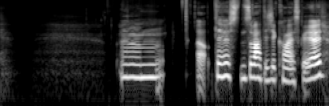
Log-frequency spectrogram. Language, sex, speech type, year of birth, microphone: Norwegian, female, spontaneous, 1986, Shure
